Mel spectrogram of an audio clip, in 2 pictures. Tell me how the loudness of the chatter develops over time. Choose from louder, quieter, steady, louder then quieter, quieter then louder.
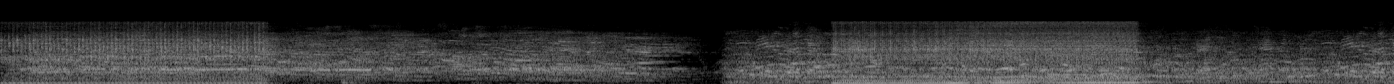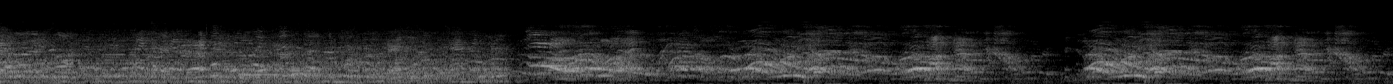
steady.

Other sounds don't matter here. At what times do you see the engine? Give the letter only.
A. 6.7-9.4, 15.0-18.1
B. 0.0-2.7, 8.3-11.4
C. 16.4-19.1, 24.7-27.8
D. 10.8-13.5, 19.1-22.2
B.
